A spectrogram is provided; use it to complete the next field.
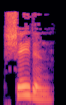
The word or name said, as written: shaiden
